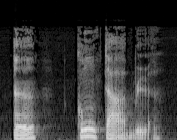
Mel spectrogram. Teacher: And then, strangely, this P is not pronounced.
